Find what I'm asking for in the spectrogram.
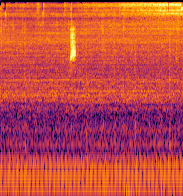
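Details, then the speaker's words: Newly acquired project car after new parts including a CV axle, test drive: in neutral no noises, in drive only a low steady engine and drivetrain hum with no whine, clunk or grinding; everything sounds healthy. "Neutral, no noises. Drive. Nothing really. You can hear the drivetrain."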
